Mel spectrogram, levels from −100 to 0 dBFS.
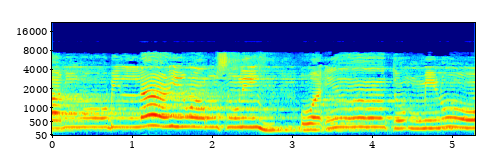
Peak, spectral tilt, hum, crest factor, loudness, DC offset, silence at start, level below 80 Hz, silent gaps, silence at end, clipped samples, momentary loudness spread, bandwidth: -4 dBFS; -3 dB/octave; none; 16 dB; -21 LUFS; under 0.1%; 0 s; -78 dBFS; none; 0 s; under 0.1%; 10 LU; 7.8 kHz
